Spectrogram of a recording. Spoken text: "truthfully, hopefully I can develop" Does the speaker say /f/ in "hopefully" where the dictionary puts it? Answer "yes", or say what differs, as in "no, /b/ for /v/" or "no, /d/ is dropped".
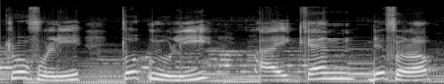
no, /f/ is dropped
